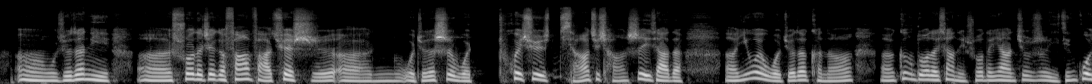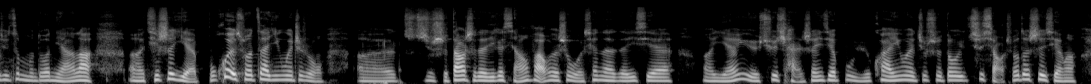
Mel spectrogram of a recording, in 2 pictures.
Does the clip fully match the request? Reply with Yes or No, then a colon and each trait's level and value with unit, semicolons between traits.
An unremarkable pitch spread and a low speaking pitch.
No: average, 3.7 semitones; medium, 185 Hz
